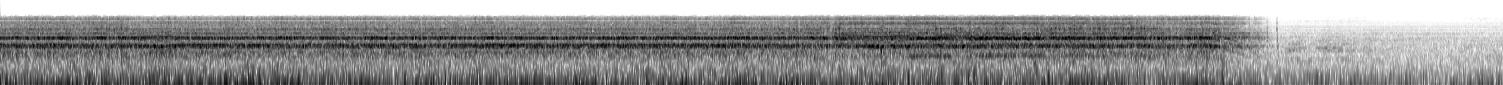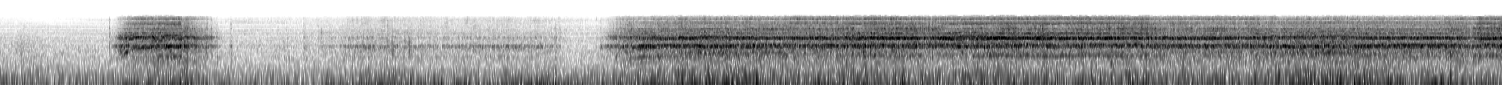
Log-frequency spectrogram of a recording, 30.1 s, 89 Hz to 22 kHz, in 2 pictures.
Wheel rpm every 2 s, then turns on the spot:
160, 160, 160, 160, 160, 160, 30, 0, 40, 10, 50, 160, 160, 160, 160.
18-20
